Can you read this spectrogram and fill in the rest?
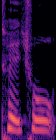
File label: "tui4chu1", Chinese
